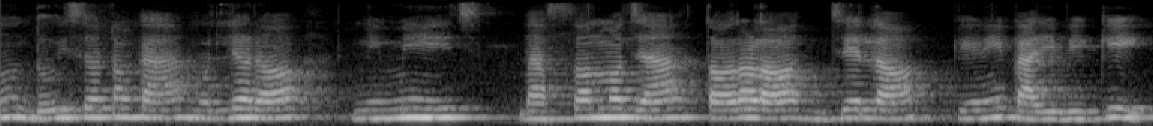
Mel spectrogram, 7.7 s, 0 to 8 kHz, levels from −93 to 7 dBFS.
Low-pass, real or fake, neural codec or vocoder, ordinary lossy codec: 7.2 kHz; real; none; AAC, 32 kbps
